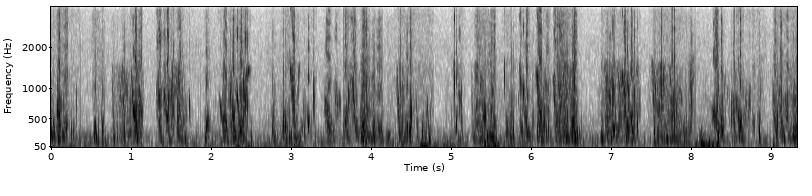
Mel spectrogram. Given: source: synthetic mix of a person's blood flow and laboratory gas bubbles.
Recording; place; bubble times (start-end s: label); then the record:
Doppler ultrasound of blood flow; subclavian vein
0.00-0.36 s: bubbles
0.51-0.69 s: bubbles
0.74-1.18 s: bubbles
1.31-1.77 s: bubbles
1.91-2.50 s: bubbles
2.75-3.33 s: bubbles
3.40-4.79 s: bubbles
5.00-5.18 s: bubbles
5.24-5.60 s: bubbles
5.64-6.64 s: bubbles
6.87-7.38 s: bubbles
7.47-8.06 s: bubbles
8.24-8.91 s: bubbles
9.02-9.34 s: bubbles
From the record:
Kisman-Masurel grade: 342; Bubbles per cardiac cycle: rolling drumbeat, 9 or more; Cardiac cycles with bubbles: 100%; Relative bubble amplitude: moderate (0.250 to 0.450); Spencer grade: 3 (all of the cardiac periods contain showers or single bubble signals, but not dominating or overriding the cardiac motion signals); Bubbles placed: anywhere in the cardiac cycle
